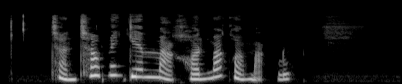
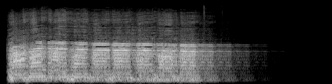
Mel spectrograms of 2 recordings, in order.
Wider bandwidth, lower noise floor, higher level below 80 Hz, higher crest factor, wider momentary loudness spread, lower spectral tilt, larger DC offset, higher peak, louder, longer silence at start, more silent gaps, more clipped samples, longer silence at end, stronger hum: second, 11.5 kHz vs 16 kHz; second, -63 dBFS vs -77 dBFS; second, -76 dBFS vs -68 dBFS; first, 20 dB vs 14 dB; first, 12 LU vs 7 LU; about the same, -4 dB/octave vs -3.5 dB/octave; neither; second, -4 dBFS vs 0 dBFS; second, -21 LUFS vs -12 LUFS; first, 0.5 s vs 0.05 s; neither; neither; about the same, 1.1 s vs 1 s; neither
